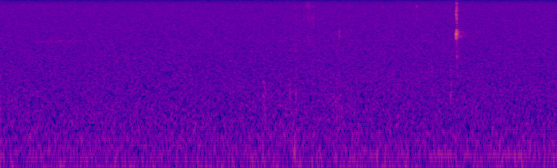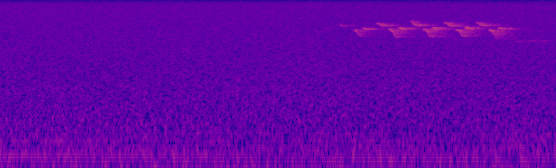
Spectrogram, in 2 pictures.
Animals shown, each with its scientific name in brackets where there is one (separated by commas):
Black-throated Green Warbler (Setophaga virens), Black-and-white Warbler (Mniotilta varia)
